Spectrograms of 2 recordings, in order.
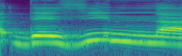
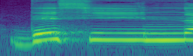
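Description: First: "désine" said with a buzzed /z/ in the middle; Z sound in "désine". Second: "Dessine" drawn out with a voiceless /s/ in the middle; S sound in "Dessine". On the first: Teacher removes one S, "désine" pronounced with /z/. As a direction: misread "désine" with a zzz for the single S. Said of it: "Si j'enlève un S". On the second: Teacher shows double S, "Dessine" drawn out with /s/. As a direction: stretch "Dessine", keeping a clear sss. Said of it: "deux S pour lire S". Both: Shown as a demonstration.

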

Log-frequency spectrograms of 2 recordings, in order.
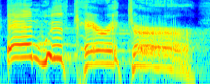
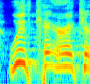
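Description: First: Shouted climax of the sermon list; preaching shout. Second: Said in the usual way. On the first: Real, not acted. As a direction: hammer home the final word of the list.

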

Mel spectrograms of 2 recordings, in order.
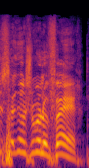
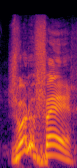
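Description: First: High keen reply to the Lord; preacher replying to God's call, keen and high; eager servant. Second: Said in the usual way. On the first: Retold or imitated. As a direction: answer God eagerly and quickly. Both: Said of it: "Prêche ma parole".

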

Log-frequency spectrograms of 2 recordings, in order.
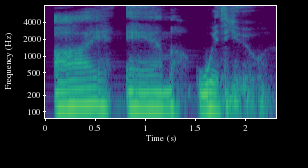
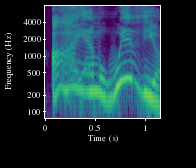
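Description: First: Slow, low and tender; solemn reassurance. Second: "with" pitched up high, then falling; emphatic reassurance. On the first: Preacher gives four simple words, solemnly reassuring. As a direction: lay out each word slowly in a low voice. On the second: To despairing parents, emphatic stress on "with". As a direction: hit "with" with a high, emphatic rise and fall. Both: Real, not acted.

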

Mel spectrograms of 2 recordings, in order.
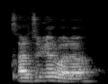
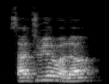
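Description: No difference in how they are said.

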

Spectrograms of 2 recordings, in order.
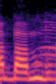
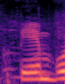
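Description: First: बाम्बू with "aam-boo" sounds; corrected pronunciation. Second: बैम्बो with an "em-bo" sound; mispronunciation. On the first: Vlogger correcting the word to बाम्बू, with "oo" ending. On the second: Vlogger showing the wrong way to say बैम्बो, with "o" ending. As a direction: say बैम्बो, first vowel "ai", ending in "o". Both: Shown as a demonstration. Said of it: "बैम्बो ना बाम्बू बोलता है".

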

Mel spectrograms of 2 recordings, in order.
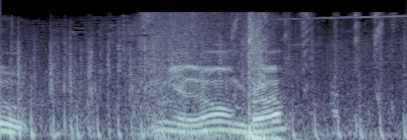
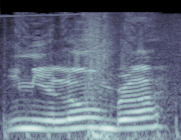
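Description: First: Said in the usual way. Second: Louder plea. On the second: Real, not acted.

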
